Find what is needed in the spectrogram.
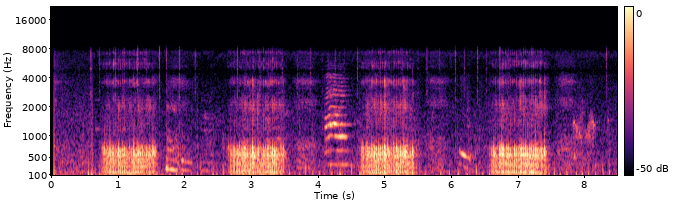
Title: sleeping ans snoring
